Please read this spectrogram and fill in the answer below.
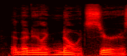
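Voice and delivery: ordinary delivery

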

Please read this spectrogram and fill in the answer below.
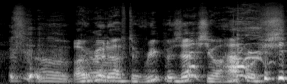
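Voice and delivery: swooping, bouncing cartoon dog voice. Joining another speaker's joke bit, the speaker plays along in a Scooby-Doo voice. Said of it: "us doing this voice".

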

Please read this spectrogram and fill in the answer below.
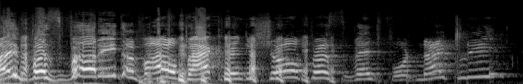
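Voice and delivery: put-on butchered Scottish accent. Reading a listener's letter aloud: bad Scottish accent. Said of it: "make me butcher, uh, the, uh, Scottish accent".

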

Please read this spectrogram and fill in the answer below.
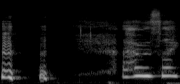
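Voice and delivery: high, slow, laughing horrified outburst of disbelief.

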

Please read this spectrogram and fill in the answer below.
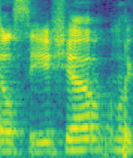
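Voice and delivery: ordinary talk

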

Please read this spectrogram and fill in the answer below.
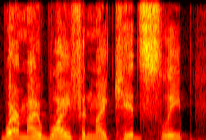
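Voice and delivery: play-acted, high, out-of-control shouting. Speaker recounting how a man yells at Patanjali, imitating him yelling. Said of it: "And he's like yelling at him".

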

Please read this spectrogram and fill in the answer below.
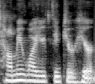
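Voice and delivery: normal talking voice

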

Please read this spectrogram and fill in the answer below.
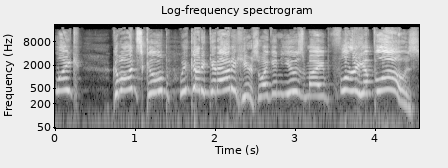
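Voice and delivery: very high, very loud cartoon holler. Previewing a halfling monk character based on Shaggy: Shaggy voice. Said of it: "based on Shaggy Rogers from Scooby-Doo".

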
